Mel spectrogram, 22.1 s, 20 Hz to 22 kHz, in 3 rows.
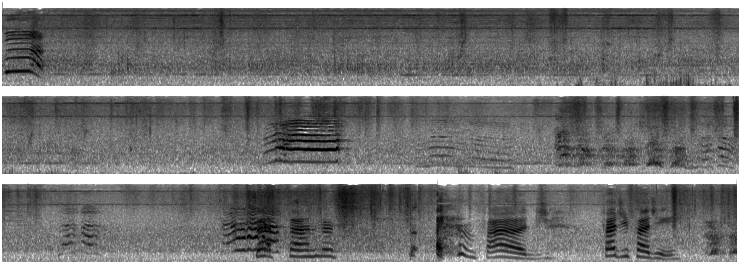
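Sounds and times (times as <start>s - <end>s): toddler squealing and shouting: 0.0s - 0.5s, 10.0s - 10.9s, 17.0s - 17.5s
faint rustling: 0.7s - 20.6s.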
